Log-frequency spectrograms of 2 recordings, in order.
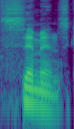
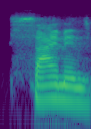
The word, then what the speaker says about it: Simons: Simons winning the slam dunk contest. So, and who knows the pronunciation of his last name? – Yes, it's not Simmons.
